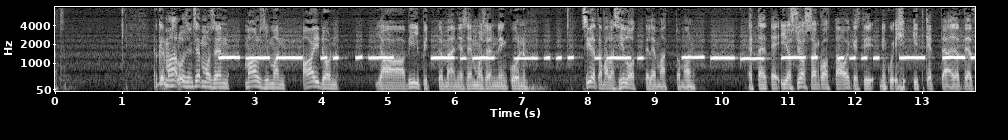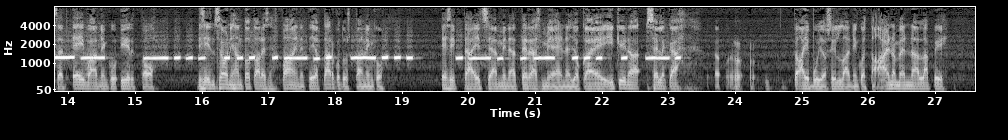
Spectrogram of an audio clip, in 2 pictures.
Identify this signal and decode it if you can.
Morse code (Hebrew alphabet), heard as a whistle, hand-sent with a straight key, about 13 wpm, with room echo and speech in Finnish. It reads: היא כבר הנחתה בשלב ראשון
